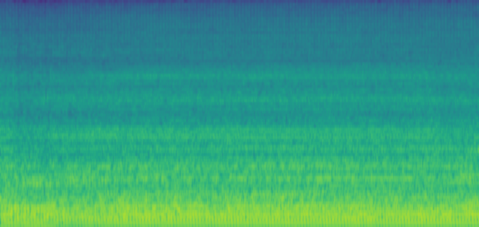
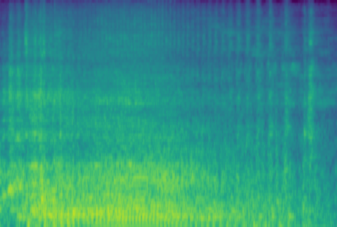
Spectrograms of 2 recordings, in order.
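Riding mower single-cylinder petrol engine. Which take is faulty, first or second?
second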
